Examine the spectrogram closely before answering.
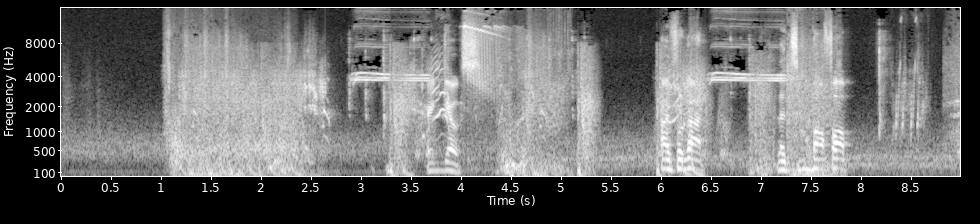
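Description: Heavy blows thud and crack in a fight.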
